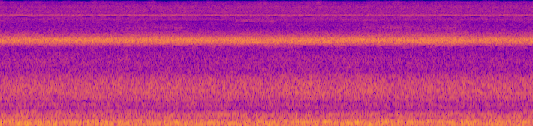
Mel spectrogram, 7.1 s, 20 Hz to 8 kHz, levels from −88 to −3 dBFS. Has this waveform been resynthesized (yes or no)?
no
